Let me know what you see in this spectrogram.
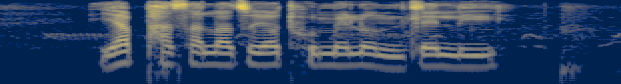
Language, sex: Tswana, female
